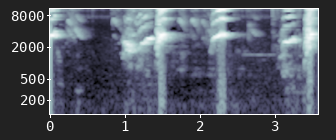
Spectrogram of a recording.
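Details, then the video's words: Javan myna song meant to coax a mute bird into singing: a few separate harsh, squeaky rising notes, each with bright high overtones, spaced about a second apart. "suara JALAK KEBO BISU BIAR IKUT BUKA PARUH"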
